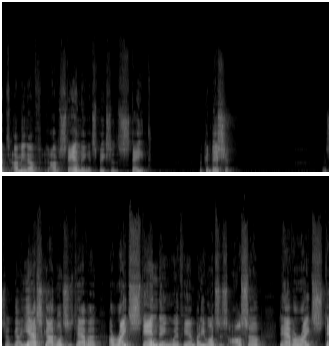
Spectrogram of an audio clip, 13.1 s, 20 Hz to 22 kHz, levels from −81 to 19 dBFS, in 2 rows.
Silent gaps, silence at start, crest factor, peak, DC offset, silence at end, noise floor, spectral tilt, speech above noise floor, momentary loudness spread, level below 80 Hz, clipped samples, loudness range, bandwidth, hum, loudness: none; 0 s; 24 dB; -6 dBFS; under 0.1%; 0 s; -74 dBFS; -3.5 dB/octave; 45 dB; 18 LU; -62 dBFS; under 0.1%; 15 LU; 17.5 kHz; none; -27 LUFS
